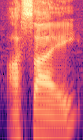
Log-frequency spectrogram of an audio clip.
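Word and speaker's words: açaí: children's I do right aai is pronounced ass assai assai oh it's just blueberries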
